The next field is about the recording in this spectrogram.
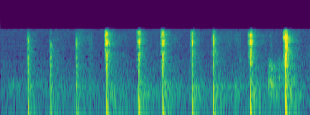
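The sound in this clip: Writing during a physics lecture gives a quick, fairly regular series of sharp taps and clicks, with no voices.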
